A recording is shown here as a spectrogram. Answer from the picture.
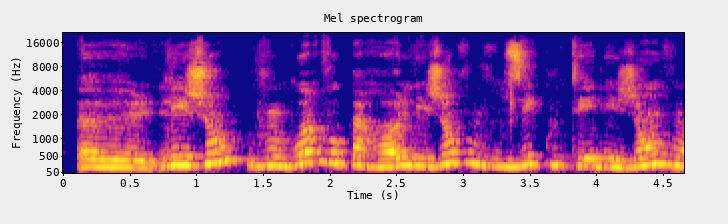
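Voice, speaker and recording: With noticeable background noise behind her, a woman speaks at a very slow pace in a fairly high pitch with ordinary pitch variation. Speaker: tarot reader. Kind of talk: tarot reading monologue. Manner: halting, many hesitations.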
